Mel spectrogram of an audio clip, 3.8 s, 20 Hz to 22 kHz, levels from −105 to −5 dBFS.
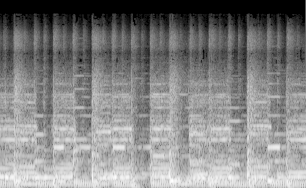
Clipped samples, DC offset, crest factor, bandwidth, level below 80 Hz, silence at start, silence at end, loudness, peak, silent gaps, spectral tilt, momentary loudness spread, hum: under 0.1%; under 0.1%; 12 dB; 12 kHz; -30 dBFS; 0 s; 0 s; -13 LUFS; 0 dBFS; none; -7 dB/octave; 2 LU; none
